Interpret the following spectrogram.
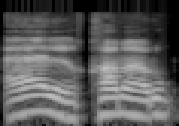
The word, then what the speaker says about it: القمر: Ici, lorsqu'on va coller une lettre lunaire à l'article, on va prononcer le lemme de l'article. Donc on dira elle, et tu verras, il y a un soukoun. Exemple, القمر، الكلمة، الماء، الأمر. très bien, al-qamaru. Donc ici, si tu prononces pas le lemme, tu dis al-qamaru, c'est faux. Il faut dire elle, on prononce le lemme.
